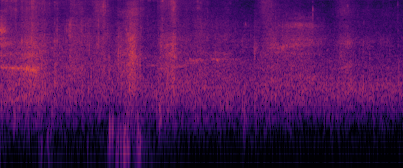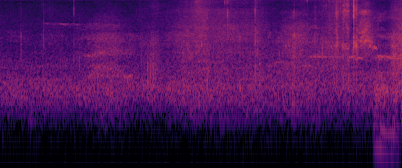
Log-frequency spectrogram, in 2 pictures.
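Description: Quiet outdoor air with faint footsteps and rustling through long grass, and one short low sound about a second in.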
